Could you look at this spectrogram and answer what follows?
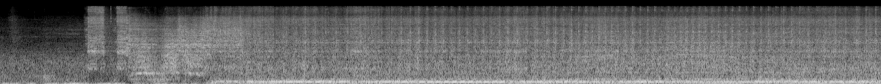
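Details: Classic V8 car with a no-start, after tapping on the starter: a couple of seconds of cranking, then it catches cleanly and settles into an even, steady idle; normal start and idle.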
